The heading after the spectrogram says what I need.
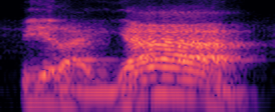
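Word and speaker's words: περαία: O acento está no final, na última sílaba. Peraia. Então, proston peraia, porque eu estou respeitando onde está o acento.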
